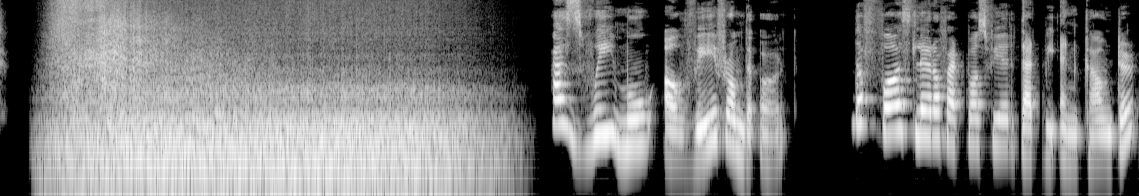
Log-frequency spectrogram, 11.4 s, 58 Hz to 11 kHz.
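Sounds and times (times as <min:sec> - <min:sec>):
space shuttle launch rumble: 0:00.3 - 0:05.3
speech: 0:05.6 - 0:08.0, 0:08.6 - 0:11.3.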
